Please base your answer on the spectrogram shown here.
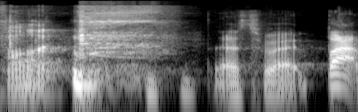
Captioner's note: laughs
